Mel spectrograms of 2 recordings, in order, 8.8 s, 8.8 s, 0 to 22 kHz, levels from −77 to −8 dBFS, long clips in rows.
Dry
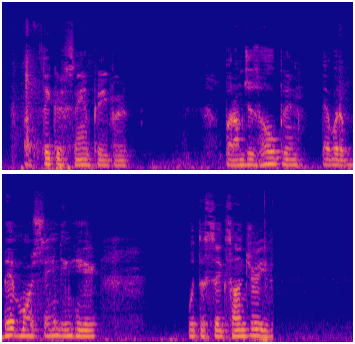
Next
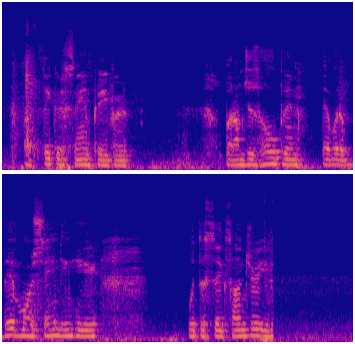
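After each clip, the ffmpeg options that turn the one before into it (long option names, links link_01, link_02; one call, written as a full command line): ffmpeg -i in.wav -af "highshelf=frequency=9900:gain=-10,areverse,acompressor=threshold=-34dB:ratio=6,areverse,volume=5.5dB" out.wav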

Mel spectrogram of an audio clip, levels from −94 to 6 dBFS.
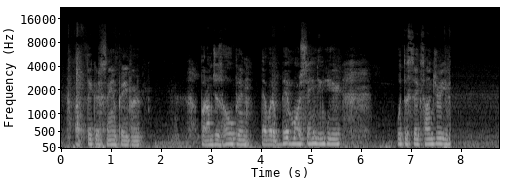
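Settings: ffmpeg -i in.wav -af "highshelf=frequency=2500:gain=-11,aecho=1:1:5.7:0.36,volume=-1.5dB" out.wav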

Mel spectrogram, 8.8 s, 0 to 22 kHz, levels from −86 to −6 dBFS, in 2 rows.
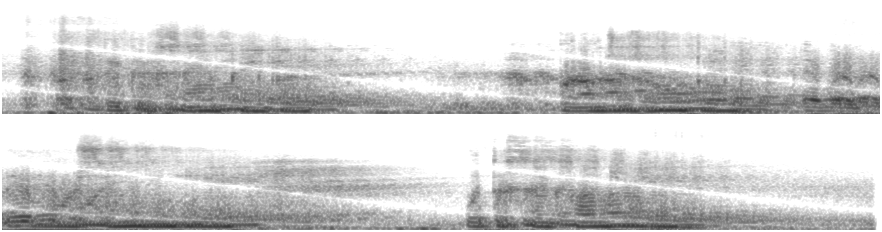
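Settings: ffmpeg -i in.wav -filter_complex "[0:a]asplit=7[link_01][link_02][link_03][link_04][link_05][link_06][link_07];[link_02]adelay=132,afreqshift=53,volume=-5dB[link_08];[link_03]adelay=264,afreqshift=106,volume=-11.7dB[link_09];[link_04]adelay=396,afreqshift=159,volume=-18.5dB[link_10];[link_05]adelay=528,afreqshift=212,volume=-25.2dB[link_11];[link_06]adelay=660,afreqshift=265,volume=-32dB[link_12];[link_07]adelay=792,afreqshift=318,volume=-38.7dB[link_13];[link_01][link_08][link_09][link_10][link_11][link_12][link_13]amix=inputs=7:normalize=0,aeval=exprs='(tanh(31.6*val(0)+0.35)-tanh(0.35))/31.6':channel_layout=same,asplit=2[link_14][link_15];[link_15]afreqshift=-0.48[link_16];[link_14][link_16]amix=inputs=2:normalize=1,volume=8.5dB" out.wav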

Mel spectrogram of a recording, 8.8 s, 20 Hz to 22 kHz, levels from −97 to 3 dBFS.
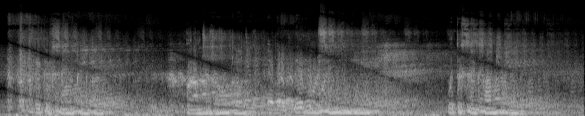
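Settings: ffmpeg -i in.wav -filter_complex "[0:a]asplit=2[link_01][link_02];[link_02]acompressor=threshold=-36dB:ratio=6,volume=0dB[link_03];[link_01][link_03]amix=inputs=2:normalize=0,aecho=1:1:638|1276|1914:0.168|0.0621|0.023" out.wav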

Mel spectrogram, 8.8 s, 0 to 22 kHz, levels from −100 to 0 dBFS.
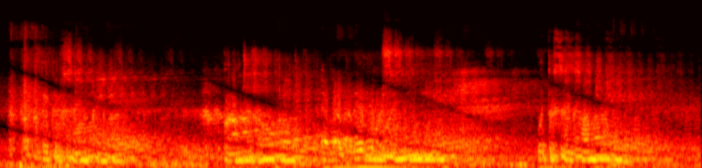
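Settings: ffmpeg -i in.wav -af "flanger=delay=2:depth=4.5:regen=-61:speed=1.8:shape=sinusoidal,volume=-3.5dB" out.wav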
